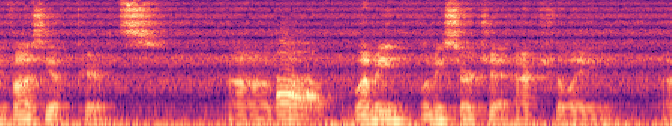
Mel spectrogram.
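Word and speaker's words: Pirc: Do you know it's not pronounced perk? Oh, how is it pronounced? Very few people know it's pronounced Pirtz.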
